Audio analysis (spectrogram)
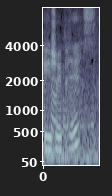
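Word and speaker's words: Užupis: entering this independent republic which is pronounced oo Pierce which means literally behind the river there's all these like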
